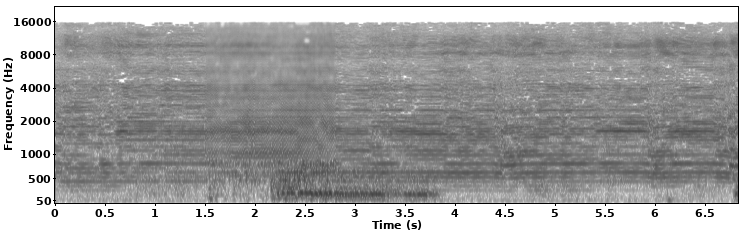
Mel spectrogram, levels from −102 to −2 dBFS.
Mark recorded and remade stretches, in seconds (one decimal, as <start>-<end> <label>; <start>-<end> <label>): 0.0-1.5 recorded; 1.5-2.8 remade; 2.8-6.8 recorded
